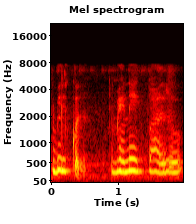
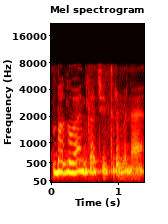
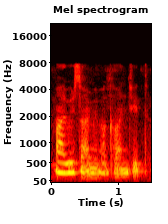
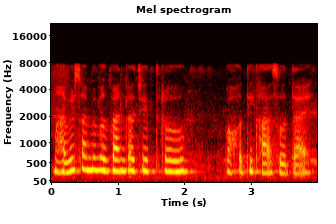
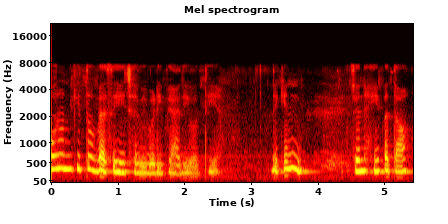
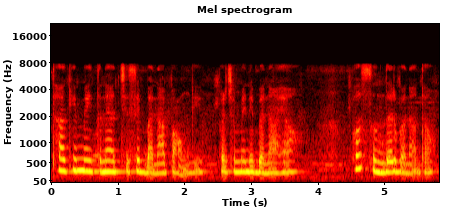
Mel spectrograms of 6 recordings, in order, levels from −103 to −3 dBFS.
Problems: none marked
